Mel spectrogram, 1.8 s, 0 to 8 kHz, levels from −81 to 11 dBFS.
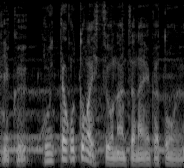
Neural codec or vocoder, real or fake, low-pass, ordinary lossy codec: codec, 16 kHz, 16 kbps, FreqCodec, larger model; fake; none; none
